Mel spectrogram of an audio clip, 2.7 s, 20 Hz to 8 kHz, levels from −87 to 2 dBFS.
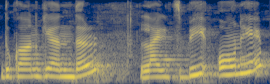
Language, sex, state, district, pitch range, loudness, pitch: Hindi, female, Arunachal Pradesh, Lower Dibang Valley, 205-255 Hz, -13 LUFS, 210 Hz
